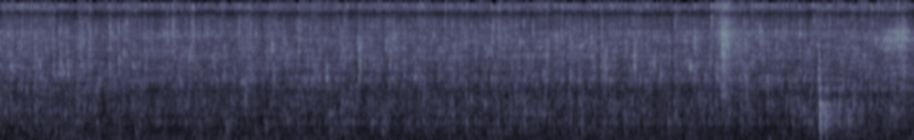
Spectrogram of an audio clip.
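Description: Water pours steadily from a tap or vessel while flower pots are rinsed, a continuous close splashing gush with a brief sharp clatter near the end.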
